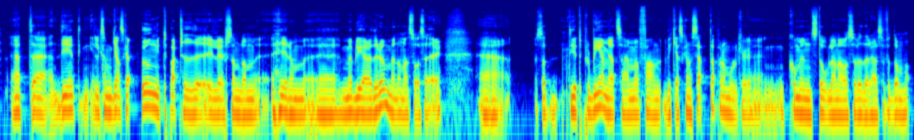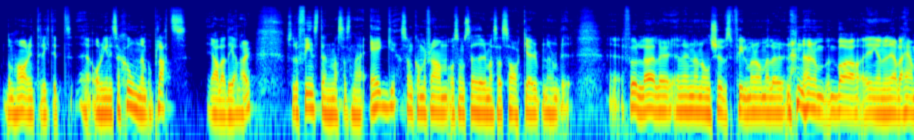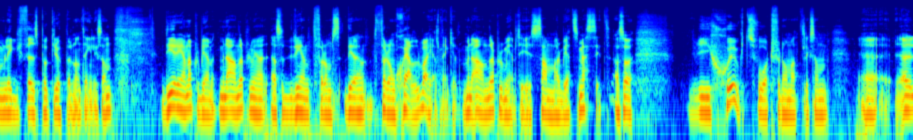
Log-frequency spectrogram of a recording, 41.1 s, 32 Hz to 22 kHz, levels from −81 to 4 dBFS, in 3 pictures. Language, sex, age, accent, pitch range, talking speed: Swedish, male, 20-39, native, 110-130 Hz, 190 wpm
